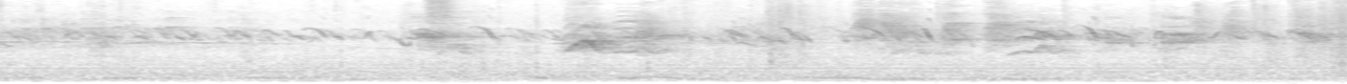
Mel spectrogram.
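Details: A crowd of spring chicks peeping, the shrill bent chirps overlapping densely, with one louder burst near the middle and faint low murmurs underneath.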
